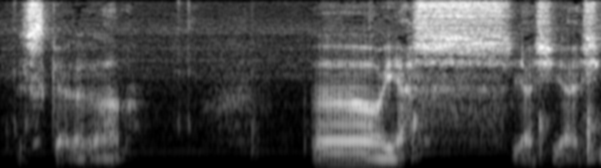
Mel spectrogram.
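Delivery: ordinary talk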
